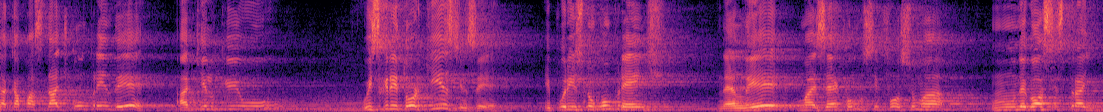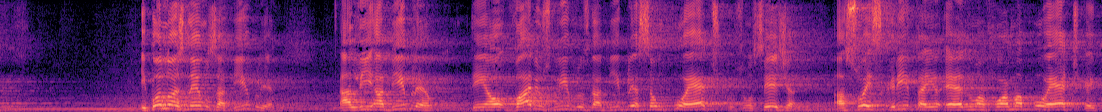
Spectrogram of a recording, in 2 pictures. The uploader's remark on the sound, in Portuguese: Você está assistindo culto ao vivo da IEQ Mina do Mato , direto de Criciúma-SC.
